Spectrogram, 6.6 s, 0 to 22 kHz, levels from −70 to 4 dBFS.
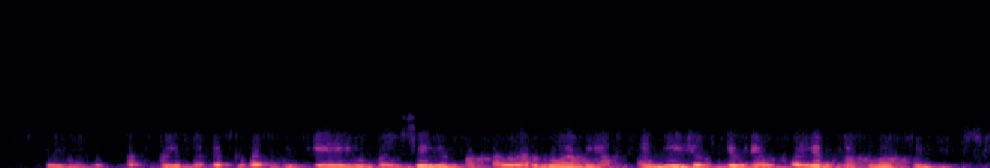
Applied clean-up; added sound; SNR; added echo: neural separator model SepFormer DNS4.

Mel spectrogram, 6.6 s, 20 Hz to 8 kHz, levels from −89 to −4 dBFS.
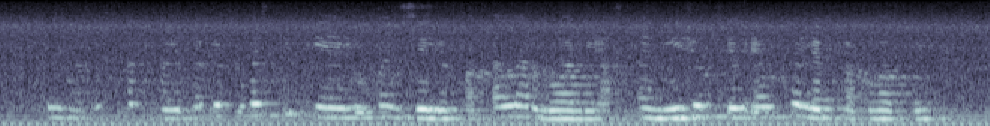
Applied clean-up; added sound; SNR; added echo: none; Mechanical fan; 11 dB; reverberation time 0.7 s.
